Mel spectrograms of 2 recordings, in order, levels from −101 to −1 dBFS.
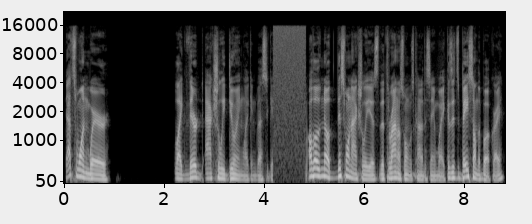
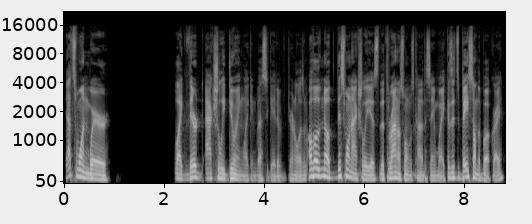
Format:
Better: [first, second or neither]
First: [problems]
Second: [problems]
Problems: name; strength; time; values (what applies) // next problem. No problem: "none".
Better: second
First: audio cutting out; filled with static; at 4 s for 0.5 s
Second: none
